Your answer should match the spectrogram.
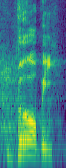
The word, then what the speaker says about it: Brobbey: Robbie heet brian Robbie de naam Robbie spreek je uit eh ja met een o dus eigenlijk een Yes zoals je het schrijft ja dus Robbie brobby maar ik heb eh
